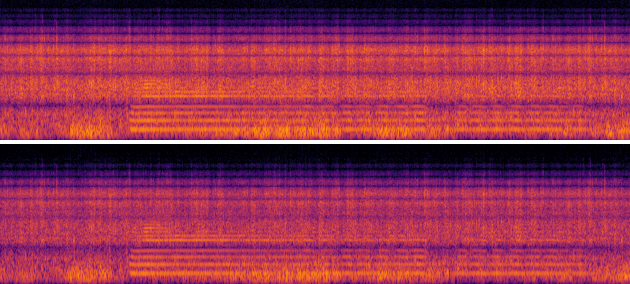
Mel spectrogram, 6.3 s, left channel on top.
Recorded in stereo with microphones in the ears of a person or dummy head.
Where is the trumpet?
Centre (ahead or behind).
